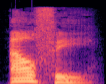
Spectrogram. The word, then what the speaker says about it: Alfie: pronounced as Alie Alfie Alfie to pronounce it correctly emphasize the first syllable a l and the second Sy able fee like hello Alfie goodbye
